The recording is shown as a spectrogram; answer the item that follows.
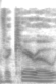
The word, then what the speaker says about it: vaquero: Because the V in vaquero is correctly pronounced as a B, it's not surprising that the Spanish word was easily mispronounced by those not well versed in Spanish.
